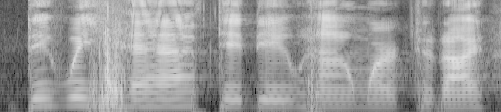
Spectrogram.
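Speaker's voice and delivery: quiet, sulky whine; mock the bored student's groan; whiny complaint. Shown as a demonstration. Teacher showing the wrong way to ask about homework, mock whine. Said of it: "But don't say".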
